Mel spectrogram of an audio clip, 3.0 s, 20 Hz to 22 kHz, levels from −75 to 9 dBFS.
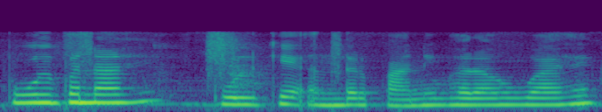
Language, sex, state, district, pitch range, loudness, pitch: Hindi, female, Haryana, Charkhi Dadri, 205-270 Hz, -14 LUFS, 220 Hz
